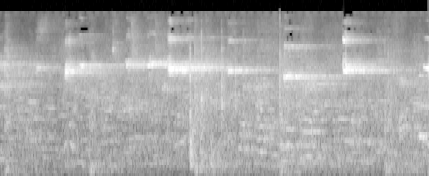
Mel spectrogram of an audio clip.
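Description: A basketball bouncing on a hardwood gym floor, a few separate bounces, with short high squeaks of sneakers on the floor in a large echoing gym.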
